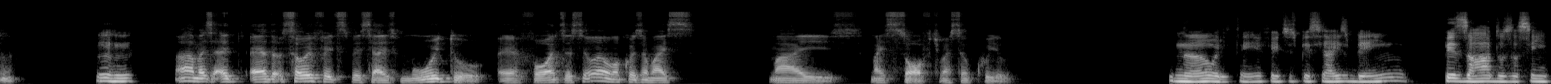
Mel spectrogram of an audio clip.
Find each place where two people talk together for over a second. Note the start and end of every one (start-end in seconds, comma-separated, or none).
none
